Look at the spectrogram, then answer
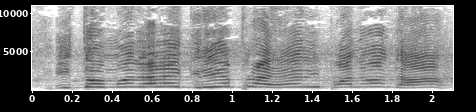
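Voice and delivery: shouting the brain's joyful command; excited shout. Acted. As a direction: proclaim it like an order from the brain. Brain voiced commanding joy.

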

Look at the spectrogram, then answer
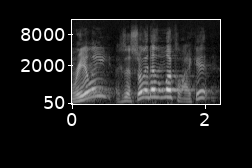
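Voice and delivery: loud, high disbelief; incredulous doubt. Pretend. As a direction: challenge it as a sceptic would. Doubting listener voiced.

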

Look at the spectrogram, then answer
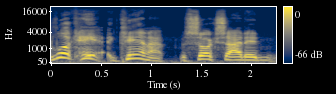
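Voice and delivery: ordinary delivery

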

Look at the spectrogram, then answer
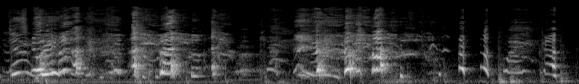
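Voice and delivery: high-pitched laughing through words. Real, not acted. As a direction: crack up mid-sentence. Both laughing hard.

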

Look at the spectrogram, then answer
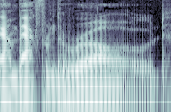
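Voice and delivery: road comic phrasing. Shown as a demonstration. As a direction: savor the words like a road comic. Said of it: "that's how you say it".

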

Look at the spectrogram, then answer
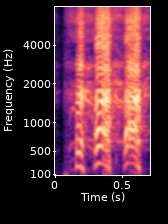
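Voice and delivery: sudden high laugh; real laughter; big laugh. Real, not acted. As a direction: burst out laughing at the punchline. Cracks himself up at the punchline.

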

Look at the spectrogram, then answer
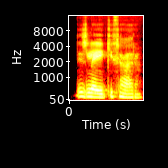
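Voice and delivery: ordinary delivery

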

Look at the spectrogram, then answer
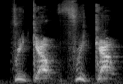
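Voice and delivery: raspy high wrestler growl; Macho Man. Retold or imitated. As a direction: hype it like a wrestling promo. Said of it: "Macho Man's back".

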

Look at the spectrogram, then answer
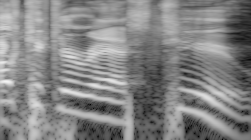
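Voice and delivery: loud threat. Real, not acted. Threat at people outside.

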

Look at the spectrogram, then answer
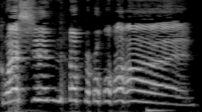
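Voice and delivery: slow, loud, laughing host voice; game show host. Acted. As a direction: stretch it out like a big announcer. Quiz host repeats, hamming it.

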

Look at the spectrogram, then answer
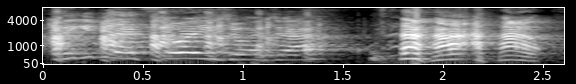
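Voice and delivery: laughing. Real, not acted. Laughing thanks to Georgia.

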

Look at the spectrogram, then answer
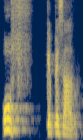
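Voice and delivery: weary, exasperated moaning; a mock fed-up complaint; complaining sigh. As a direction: groan it out like you're fed up. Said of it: "Es una expresión de queja".

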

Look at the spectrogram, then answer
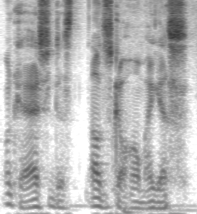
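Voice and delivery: low, quiet, deflated retreat; small, dejected acting-out of giving up; retold letdown. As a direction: let it sink away in disappointment. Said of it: "But it was like".

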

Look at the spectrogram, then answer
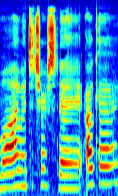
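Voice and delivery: soft, offhand imitation of a box-ticking believer; mock churchgoer. Preacher mimicking a half-hearted churchgoer, soft and dismissive. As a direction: toss it off like someone just punching a card.

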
